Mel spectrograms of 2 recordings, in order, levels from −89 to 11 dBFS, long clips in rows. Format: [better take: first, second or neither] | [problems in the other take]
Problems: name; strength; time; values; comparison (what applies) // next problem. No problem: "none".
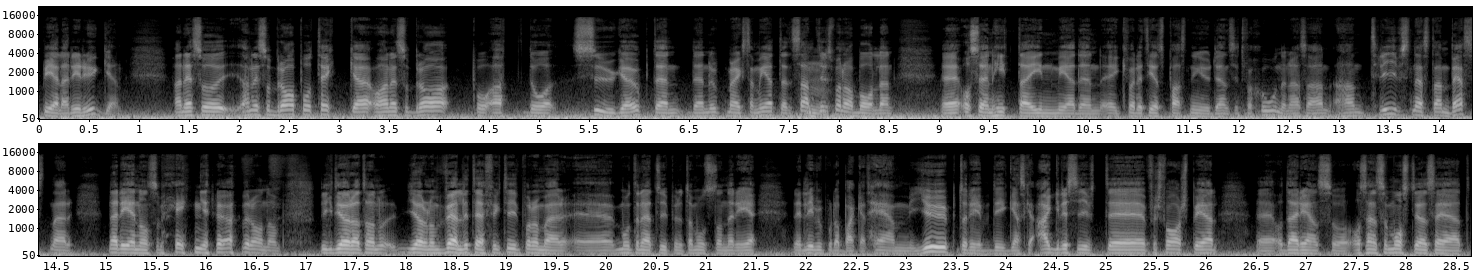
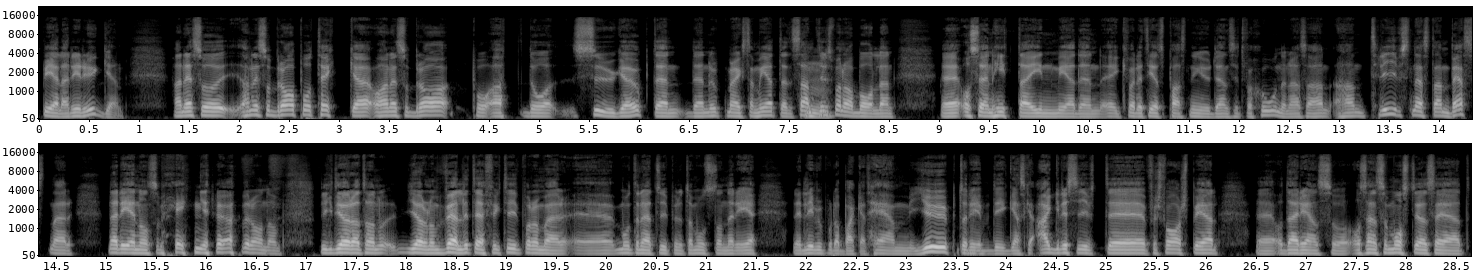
second | low rumble; faint; throughout; 25 dB below the speech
